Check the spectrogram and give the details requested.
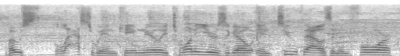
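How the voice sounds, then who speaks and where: A man's voice: on the high side, normal speed. A man broadcasting a college volleyball preview, steadily reading team notes and starting lineups. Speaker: play-by-play broadcaster. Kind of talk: pregame sports broadcast preview.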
